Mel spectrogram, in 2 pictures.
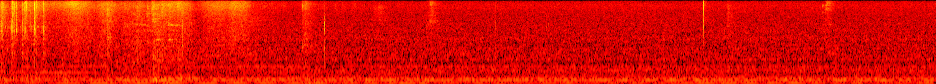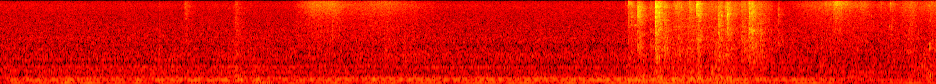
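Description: Steady low electrical hum inside a hydraulic passenger elevator cab, with a few light clicks and rattles near the end.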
